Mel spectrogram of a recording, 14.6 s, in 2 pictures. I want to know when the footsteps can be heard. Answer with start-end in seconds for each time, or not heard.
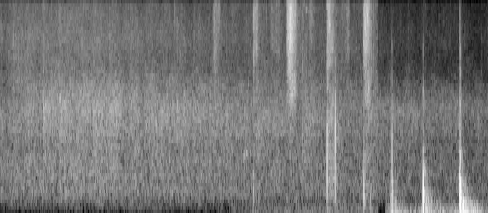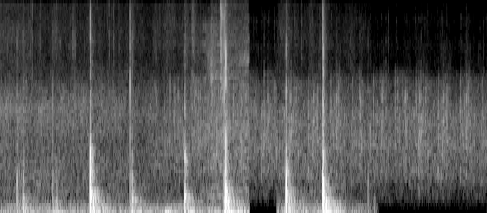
3.2-12.9.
